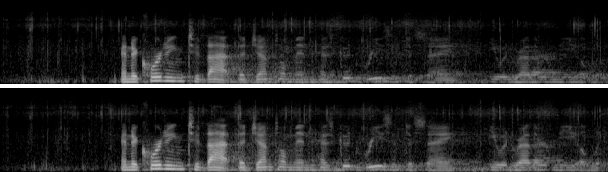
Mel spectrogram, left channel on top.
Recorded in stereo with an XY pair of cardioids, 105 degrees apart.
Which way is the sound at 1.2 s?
15° left.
